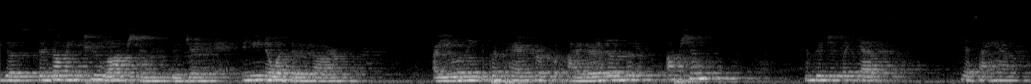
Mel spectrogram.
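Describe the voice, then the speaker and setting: At a medium pitch, a woman talks at a moderate pace with ordinary pitch variation while noticeable background noise plays. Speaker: storyteller. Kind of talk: live oral storytelling. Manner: casual, conversational.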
